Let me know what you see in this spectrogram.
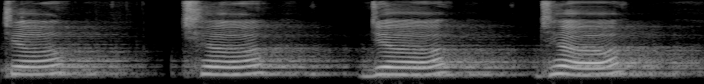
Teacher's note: उसी प्रकार जब हम च वर्ग का उच्चारण करेंगे तो जो तालु होता है, यानी कि हमारे मुंह में जो ऊपर वाला हिस्सा होता है, हमारी जिह्वा वहाँ पर स्पर्श करती है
